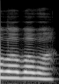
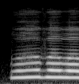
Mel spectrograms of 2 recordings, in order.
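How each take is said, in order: First: Said in the usual way. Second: Sarcastic applause. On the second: Acted. Sarcastic retort in quarrel.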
